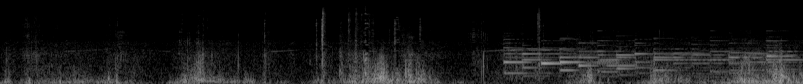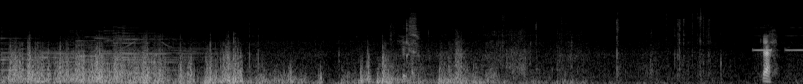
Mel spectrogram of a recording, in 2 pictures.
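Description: Footsteps and rustling as someone pushes through dry scrub, with a bell jingling for a couple of seconds in the middle. A short shout comes at the very end.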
